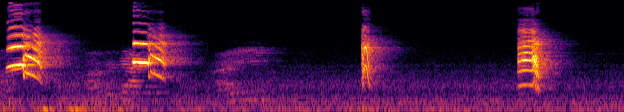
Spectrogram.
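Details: Talking parrot kept as a pet, calling in four loud, harsh squawks spaced about a second apart, each sliding downward, with a faint wavering note between the second and third.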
